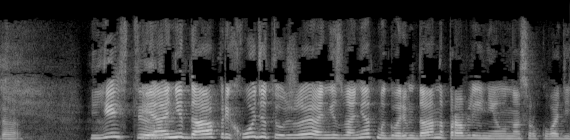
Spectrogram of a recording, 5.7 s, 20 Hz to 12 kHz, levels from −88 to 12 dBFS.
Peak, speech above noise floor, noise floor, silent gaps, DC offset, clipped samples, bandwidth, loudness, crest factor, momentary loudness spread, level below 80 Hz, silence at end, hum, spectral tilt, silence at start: -2 dBFS; 27 dB; -46 dBFS; none; under 0.1%; under 0.1%; 11 kHz; -18 LUFS; 16 dB; 13 LU; -68 dBFS; 0 s; none; -2.5 dB/octave; 0 s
